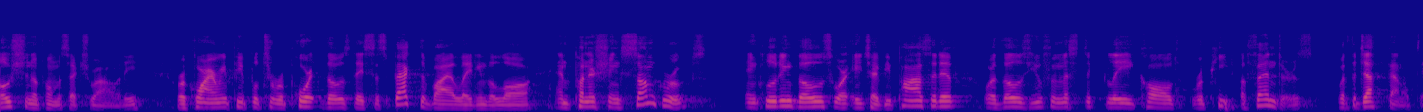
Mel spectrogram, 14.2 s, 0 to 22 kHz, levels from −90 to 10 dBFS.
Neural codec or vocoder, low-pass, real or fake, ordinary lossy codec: codec, 24 kHz, 3.1 kbps, DualCodec; 7.2 kHz; fake; MP3, 48 kbps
